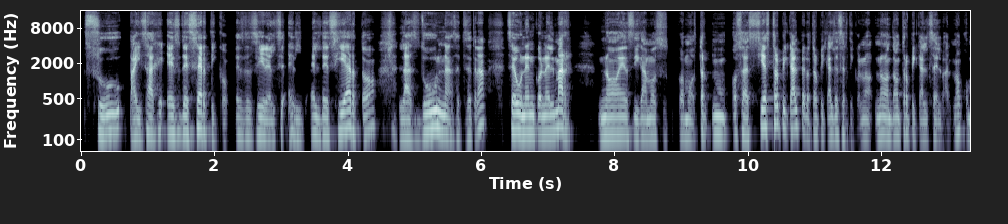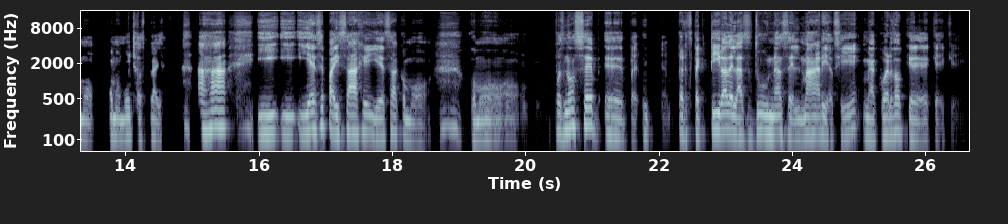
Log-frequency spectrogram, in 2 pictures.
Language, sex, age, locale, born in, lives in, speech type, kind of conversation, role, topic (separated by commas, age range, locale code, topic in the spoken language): Spanish, male, 45-49, es-MX, Mexico, Mexico, conversation, unstructured, none, ¿Cuál es tu lugar favorito para estar en la naturaleza?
